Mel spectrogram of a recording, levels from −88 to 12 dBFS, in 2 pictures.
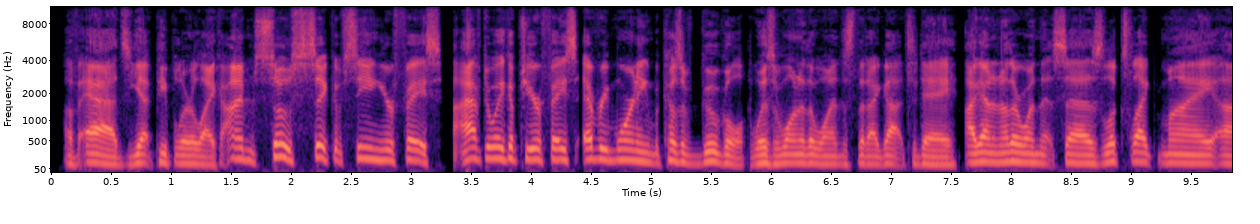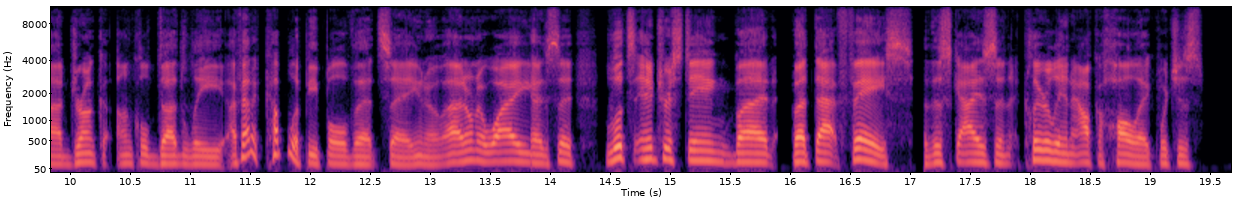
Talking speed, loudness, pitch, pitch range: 240 wpm, -18 LUFS, 135 Hz, 120-150 Hz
